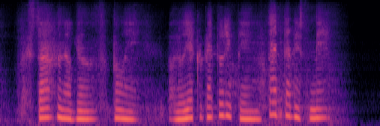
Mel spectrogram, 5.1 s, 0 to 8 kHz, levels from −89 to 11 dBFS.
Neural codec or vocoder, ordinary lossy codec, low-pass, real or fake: codec, 16 kHz, about 1 kbps, DyCAST, with the encoder's durations; none; none; fake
